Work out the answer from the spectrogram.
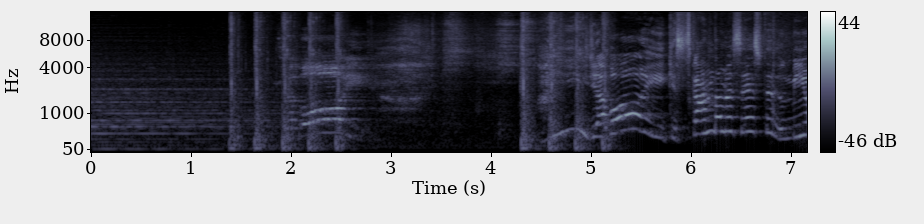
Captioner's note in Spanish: Toques fuertes en la puerta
